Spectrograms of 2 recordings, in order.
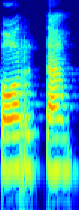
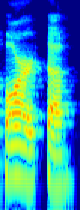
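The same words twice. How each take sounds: First: The R is a light tap. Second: The R is curled back, country-style. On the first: The speaker calls it right. "com aquele sotaque de São Paulo" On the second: The speaker calls it wrong. "fala caipira, igual eu falo"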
